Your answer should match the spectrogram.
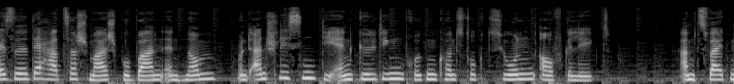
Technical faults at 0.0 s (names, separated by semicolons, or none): none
